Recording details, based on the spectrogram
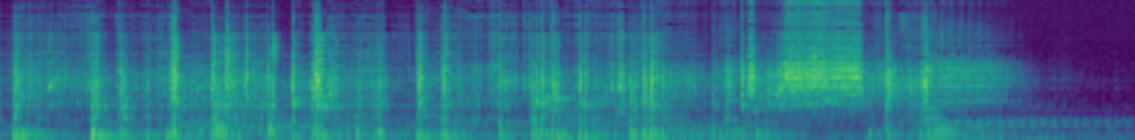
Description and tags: spirit of the pinball machine
recordings of a grand piano, undergoing abuse with dry ice on the strings
piano, torture, dry, abuse, scratch, screech, ice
